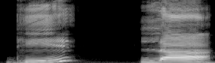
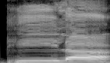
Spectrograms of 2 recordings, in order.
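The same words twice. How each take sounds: First: Slow stretched reading. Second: Said in the usual way. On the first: Shown as a demonstration. Teacher to pupils, slowly stretched. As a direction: draw ढीला out slowly. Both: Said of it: "आप इस तरीके से".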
